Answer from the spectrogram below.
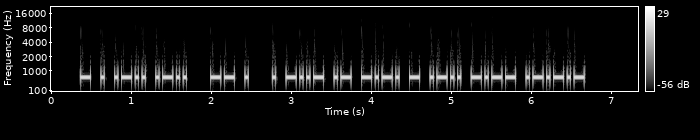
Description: Morse code, heard as a keyed tone, about 28 wpm, 700 Hz. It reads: TELL ME EXACTLY.
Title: Sentences from Top 1000 Words - Review Part 6 - 28wpm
